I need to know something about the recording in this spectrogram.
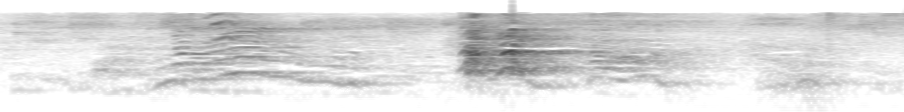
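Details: A Golden Retriever puppy, afraid of a lemon peel, gives a couple of short, harsh barks mixed with whiny vocal sounds.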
